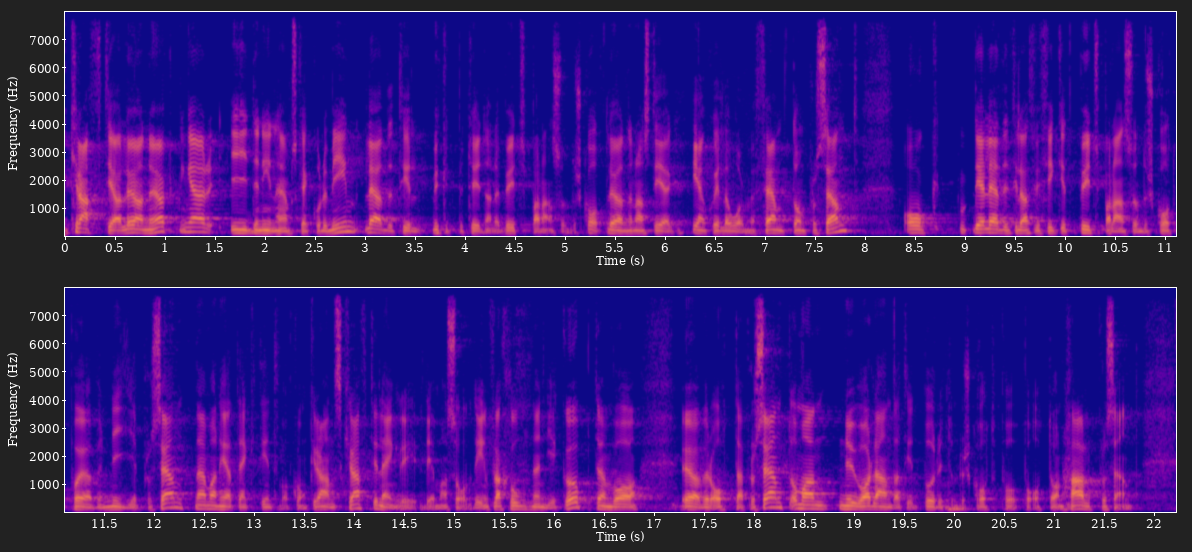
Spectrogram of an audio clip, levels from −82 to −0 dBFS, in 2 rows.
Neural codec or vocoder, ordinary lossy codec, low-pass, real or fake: none; none; none; real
